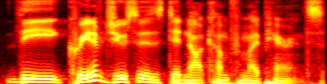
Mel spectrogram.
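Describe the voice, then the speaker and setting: An ordinary speaking voice with a Canadian accent and lively intonation speaks at a fairly slow pace in a very clean recording with a silent background. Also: man. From Canada, Ottawa. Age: 30s. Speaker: film director and studio co-founder. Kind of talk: casual chat. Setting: studio.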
